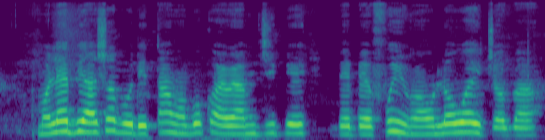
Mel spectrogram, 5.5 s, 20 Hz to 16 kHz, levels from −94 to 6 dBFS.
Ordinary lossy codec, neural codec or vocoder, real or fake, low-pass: none; none; real; 14.4 kHz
